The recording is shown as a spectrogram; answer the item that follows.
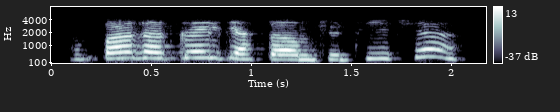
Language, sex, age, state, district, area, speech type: Kashmiri, female, 30-45, Jammu and Kashmir, Budgam, rural, conversation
